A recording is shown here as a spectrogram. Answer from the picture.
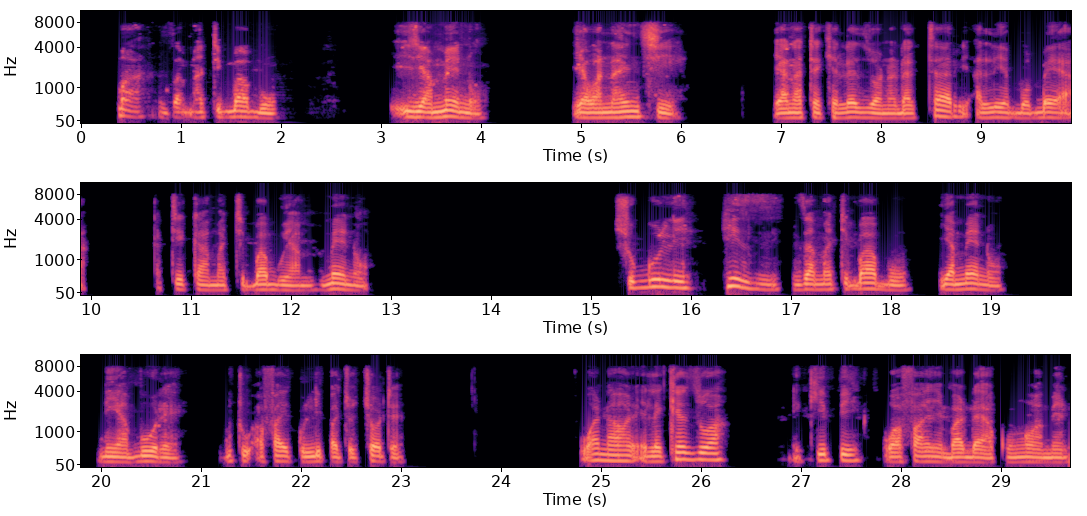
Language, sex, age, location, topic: Swahili, male, 18-24, Kisumu, health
